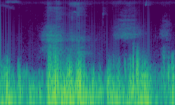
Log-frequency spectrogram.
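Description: Low, fluttering rumble on a hand-held phone's microphone as it is carried up a paved hill, with footsteps on the asphalt.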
